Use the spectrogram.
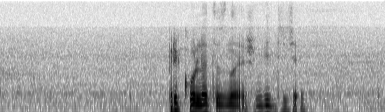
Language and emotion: Russian, neutral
